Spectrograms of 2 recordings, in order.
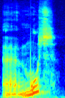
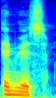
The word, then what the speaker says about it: Mus: une personne dans mes contacts qui s'appelle Mousse, mais ça s'écrit MUS, si vous voulez. Et donc, je veux par contre que ce soit pas prononcé mu, mais mousse.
